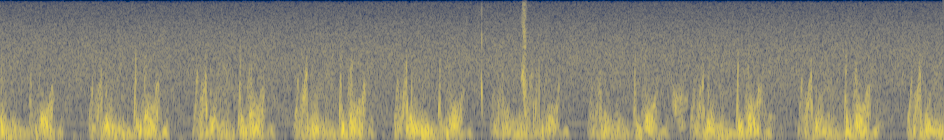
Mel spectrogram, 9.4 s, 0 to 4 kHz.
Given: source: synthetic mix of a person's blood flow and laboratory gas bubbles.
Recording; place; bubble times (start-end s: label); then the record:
Doppler ultrasound of blood flow; precordium
4.78-4.86 s: bubbles
5.21-5.36 s: bubbles
6.72-6.89 s: bubbles
From the record:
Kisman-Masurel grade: 122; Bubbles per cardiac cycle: 1 to 2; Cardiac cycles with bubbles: 10 to 50%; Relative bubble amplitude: moderate (0.250 to 0.450); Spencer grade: 2 (many but less than half of the cardiac periods contain bubble signals, singularly or in groups); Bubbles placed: only in the low amplitude regions of the cardiac cycle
